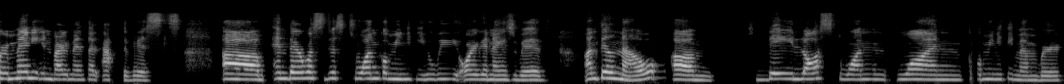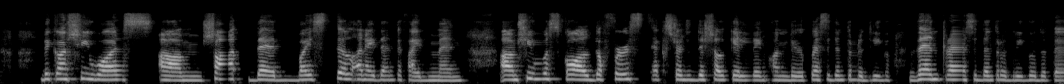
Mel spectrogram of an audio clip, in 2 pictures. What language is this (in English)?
English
